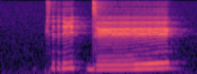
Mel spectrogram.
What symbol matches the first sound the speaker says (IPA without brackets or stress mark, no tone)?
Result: k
